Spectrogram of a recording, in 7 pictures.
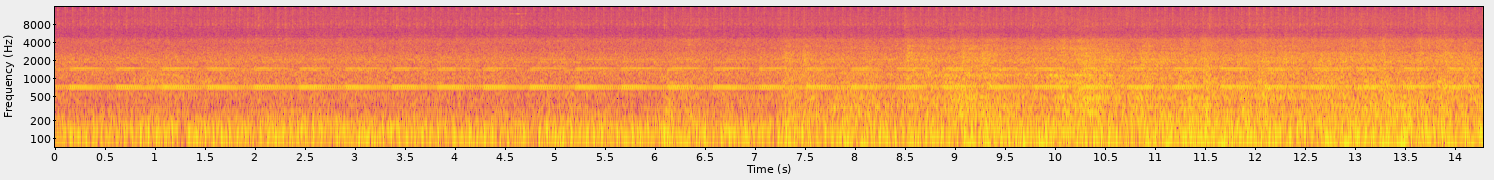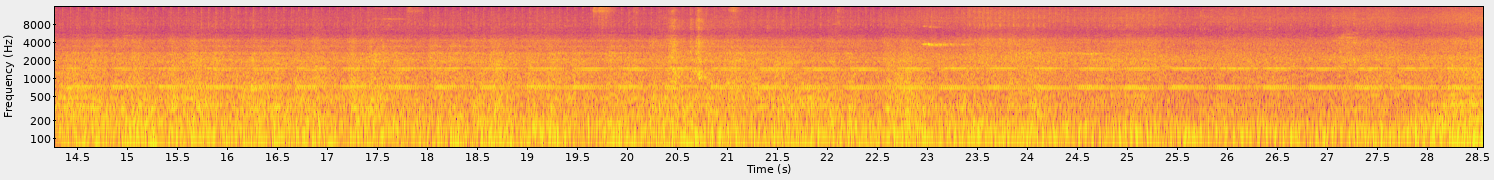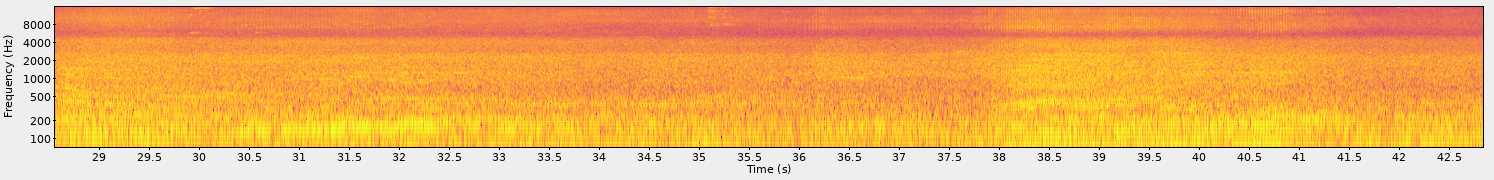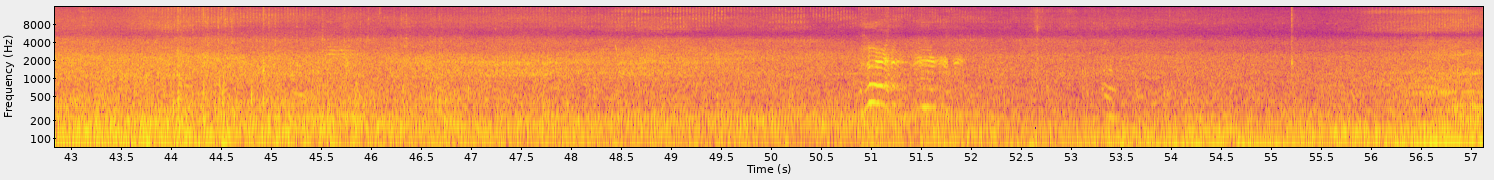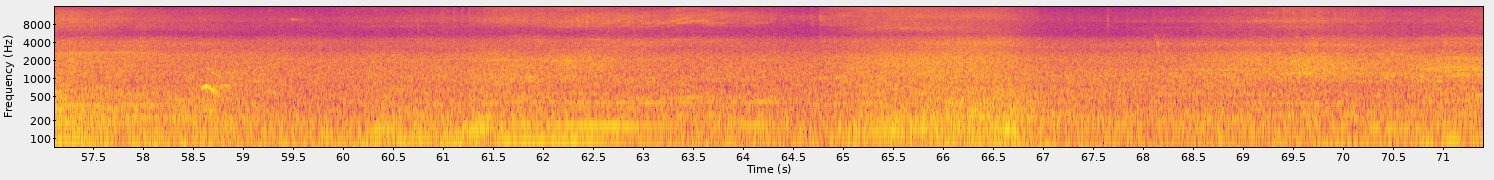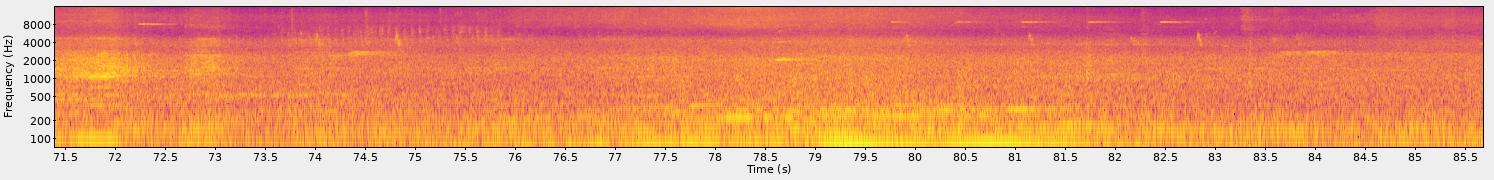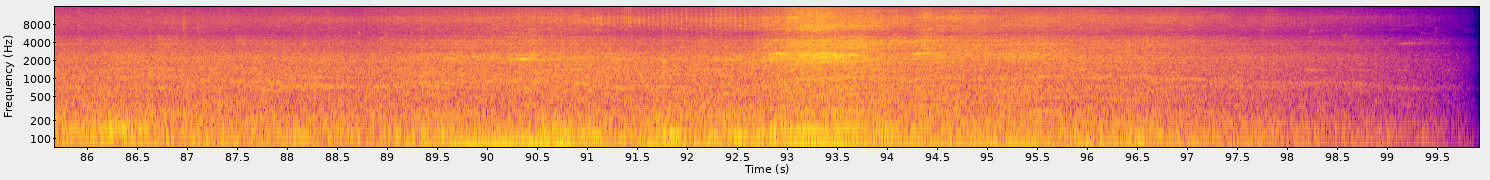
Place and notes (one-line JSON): {"title": "東港陸橋, Yilan City - Railroad crossing", "date": "2014-07-05 10:08:00", "description": "in the Railroad crossing, Traffic Sound, Hot weather, Traveling by train\nSony PCM D50+ Soundman OKM II", "latitude": "24.76", "longitude": "121.76", "altitude": "12", "timezone": "Asia/Taipei"}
